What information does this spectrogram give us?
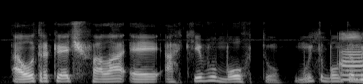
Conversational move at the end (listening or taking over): taking over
